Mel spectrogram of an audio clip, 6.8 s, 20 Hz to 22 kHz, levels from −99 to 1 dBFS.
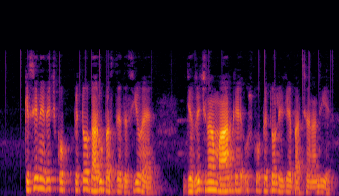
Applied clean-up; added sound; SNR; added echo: none; none; none; none.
